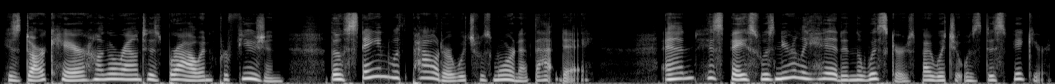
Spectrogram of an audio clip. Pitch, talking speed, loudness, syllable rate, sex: 220 Hz, 190 wpm, -19 LUFS, 4.7 syllables/s, female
